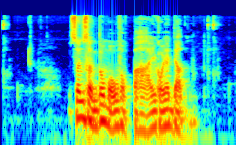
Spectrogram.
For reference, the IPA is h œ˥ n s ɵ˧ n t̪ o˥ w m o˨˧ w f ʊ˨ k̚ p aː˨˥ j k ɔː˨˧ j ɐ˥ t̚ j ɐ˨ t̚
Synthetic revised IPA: s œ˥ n s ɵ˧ n t̪ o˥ w m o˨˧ w f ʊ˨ k̚ p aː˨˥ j k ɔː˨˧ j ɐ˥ t̚ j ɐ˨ t̚

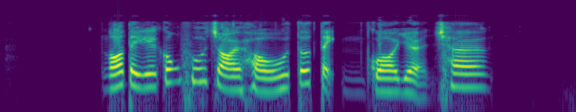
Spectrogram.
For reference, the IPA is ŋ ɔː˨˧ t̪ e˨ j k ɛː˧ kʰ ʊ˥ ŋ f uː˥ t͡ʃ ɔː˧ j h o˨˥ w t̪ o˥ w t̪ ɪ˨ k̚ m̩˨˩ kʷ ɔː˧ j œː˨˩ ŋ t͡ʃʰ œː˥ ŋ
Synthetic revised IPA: ŋ ɔː˨˧ t̪ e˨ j k ɛː˧ k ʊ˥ ŋ f uː˥ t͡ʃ ɔː˧ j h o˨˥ w t̪ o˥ w t̪ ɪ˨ k̚ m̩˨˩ kʷ ɔː˧ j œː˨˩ ŋ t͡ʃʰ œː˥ ŋ

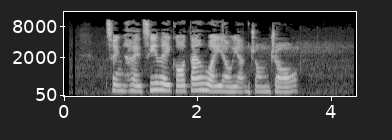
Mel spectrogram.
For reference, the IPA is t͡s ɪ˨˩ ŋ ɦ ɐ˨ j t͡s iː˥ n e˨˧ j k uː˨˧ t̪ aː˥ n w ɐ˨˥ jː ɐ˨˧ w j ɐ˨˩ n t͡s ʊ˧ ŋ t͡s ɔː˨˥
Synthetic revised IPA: t͡s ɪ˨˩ ŋ ɦ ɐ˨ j t͡s iː˥ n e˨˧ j k ɔː˨˧ t̪ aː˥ n w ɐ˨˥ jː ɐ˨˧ w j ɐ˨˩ n t͡s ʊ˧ ŋ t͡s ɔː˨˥

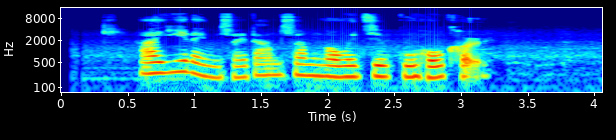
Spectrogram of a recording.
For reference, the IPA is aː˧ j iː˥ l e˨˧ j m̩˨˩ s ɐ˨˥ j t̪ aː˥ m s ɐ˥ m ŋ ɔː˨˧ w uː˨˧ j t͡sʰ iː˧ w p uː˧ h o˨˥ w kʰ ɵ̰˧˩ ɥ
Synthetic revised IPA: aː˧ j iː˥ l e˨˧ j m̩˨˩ s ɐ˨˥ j t̪ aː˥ m s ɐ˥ m ŋ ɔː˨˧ w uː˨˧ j t͡s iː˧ w k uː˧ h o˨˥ w kʰ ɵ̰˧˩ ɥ

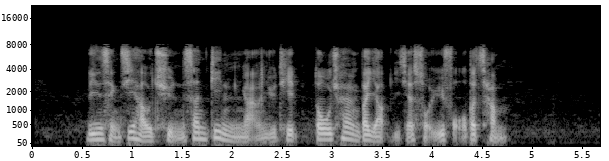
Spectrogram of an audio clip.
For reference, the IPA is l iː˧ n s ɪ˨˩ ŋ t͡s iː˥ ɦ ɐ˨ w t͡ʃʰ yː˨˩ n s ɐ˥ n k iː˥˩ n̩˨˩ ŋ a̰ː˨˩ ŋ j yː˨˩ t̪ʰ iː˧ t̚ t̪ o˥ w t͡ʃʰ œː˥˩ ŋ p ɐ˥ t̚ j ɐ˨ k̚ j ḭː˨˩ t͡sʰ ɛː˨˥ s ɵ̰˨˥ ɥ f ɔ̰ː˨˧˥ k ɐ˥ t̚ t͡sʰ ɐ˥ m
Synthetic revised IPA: l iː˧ n s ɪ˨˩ ŋ t͡s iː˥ ɦ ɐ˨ w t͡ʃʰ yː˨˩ n s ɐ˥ n k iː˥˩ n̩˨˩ ŋ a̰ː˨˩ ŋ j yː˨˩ t̪ʰ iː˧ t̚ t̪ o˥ w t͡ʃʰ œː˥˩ ŋ p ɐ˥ t̚ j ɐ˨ p̚ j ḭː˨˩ t͡sʰ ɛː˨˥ s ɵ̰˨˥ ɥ f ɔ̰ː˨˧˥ p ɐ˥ t̚ t͡sʰ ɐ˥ m

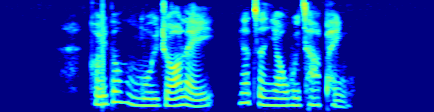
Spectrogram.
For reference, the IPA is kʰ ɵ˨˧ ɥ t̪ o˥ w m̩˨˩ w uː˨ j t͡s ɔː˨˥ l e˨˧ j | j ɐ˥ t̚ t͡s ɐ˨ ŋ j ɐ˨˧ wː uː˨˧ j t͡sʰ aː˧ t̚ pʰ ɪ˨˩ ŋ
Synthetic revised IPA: kʰ ɵ˨˧ ɥ t̪ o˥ w m̩˨˩ w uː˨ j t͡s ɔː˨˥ l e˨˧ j | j ɐ˥ t̚ t͡s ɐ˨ ŋ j ɐ˨˧ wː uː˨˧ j t͡sʰ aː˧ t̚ pʰ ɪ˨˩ ŋ

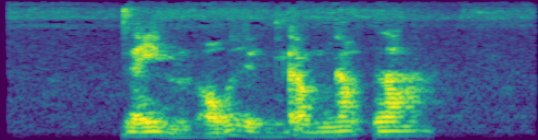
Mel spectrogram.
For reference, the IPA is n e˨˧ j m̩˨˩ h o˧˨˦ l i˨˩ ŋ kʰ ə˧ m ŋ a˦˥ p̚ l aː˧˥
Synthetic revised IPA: n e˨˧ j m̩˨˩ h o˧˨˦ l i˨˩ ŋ k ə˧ m ŋ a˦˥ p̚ l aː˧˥

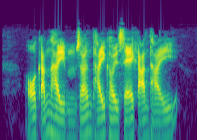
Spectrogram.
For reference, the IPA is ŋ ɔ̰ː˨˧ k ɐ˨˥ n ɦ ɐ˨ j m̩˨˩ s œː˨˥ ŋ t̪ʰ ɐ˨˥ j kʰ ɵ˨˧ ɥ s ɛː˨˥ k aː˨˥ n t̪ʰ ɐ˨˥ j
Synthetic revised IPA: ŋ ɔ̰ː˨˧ k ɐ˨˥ n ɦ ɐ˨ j m̩˨˩ s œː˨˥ ŋ t̪ʰ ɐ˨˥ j kʰ ɵ˨˧ ɥ s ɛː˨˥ k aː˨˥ n t̪ʰ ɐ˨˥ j

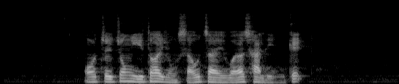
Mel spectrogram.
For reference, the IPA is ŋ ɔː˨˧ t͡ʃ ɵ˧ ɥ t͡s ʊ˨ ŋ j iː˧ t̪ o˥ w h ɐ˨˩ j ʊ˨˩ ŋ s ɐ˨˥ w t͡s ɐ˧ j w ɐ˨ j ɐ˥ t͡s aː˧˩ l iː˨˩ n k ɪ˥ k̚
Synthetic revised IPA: ŋ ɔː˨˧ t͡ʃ ɵ˧ ɥ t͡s ʊ˥ ŋ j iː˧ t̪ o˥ w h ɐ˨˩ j ʊ˨˩ ŋ s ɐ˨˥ w t͡s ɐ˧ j w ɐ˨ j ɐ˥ t͡sʰ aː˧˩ l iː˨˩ n k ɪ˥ k̚

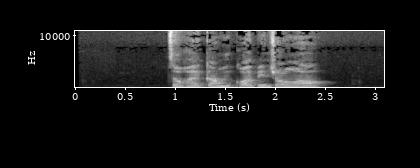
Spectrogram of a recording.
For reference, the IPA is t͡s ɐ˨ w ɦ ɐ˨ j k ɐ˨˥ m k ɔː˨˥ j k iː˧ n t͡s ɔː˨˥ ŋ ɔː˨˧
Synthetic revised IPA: t͡s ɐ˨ w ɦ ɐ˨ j k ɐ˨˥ m k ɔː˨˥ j p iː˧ n t͡s ɔː˨˥ ŋ ɔː˨˧

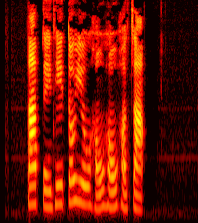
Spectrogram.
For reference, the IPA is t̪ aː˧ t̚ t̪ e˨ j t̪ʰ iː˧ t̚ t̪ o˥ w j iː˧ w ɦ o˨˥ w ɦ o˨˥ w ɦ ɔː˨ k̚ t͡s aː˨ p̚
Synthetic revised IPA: t̪ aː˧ p̚ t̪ e˨ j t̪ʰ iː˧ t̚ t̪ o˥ w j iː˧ w ɦ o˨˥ w ɦ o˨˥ w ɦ ɔː˨ k̚ t͡s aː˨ p̚

